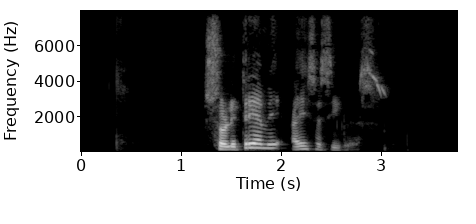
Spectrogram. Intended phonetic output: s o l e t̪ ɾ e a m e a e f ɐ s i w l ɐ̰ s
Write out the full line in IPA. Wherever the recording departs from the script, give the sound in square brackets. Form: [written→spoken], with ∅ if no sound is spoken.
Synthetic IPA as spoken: s o l e t̪ ɾ e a m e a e [f→s] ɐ s i [w→ɣ] l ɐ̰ s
